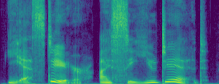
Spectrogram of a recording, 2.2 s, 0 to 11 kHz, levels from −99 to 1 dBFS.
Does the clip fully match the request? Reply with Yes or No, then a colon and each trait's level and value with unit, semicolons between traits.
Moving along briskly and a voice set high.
No: average, 165 wpm; high, 215 Hz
